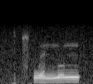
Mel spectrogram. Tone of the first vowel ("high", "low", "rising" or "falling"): rising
